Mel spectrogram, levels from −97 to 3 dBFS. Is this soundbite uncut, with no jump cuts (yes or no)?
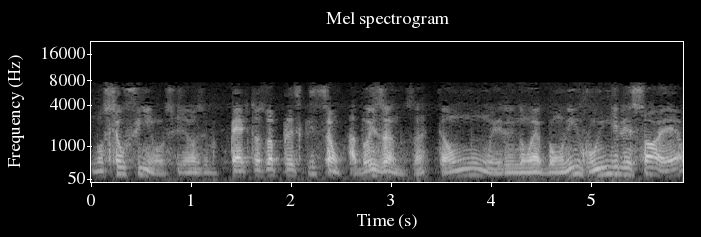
yes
